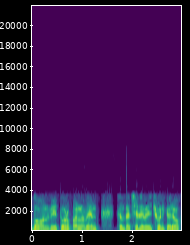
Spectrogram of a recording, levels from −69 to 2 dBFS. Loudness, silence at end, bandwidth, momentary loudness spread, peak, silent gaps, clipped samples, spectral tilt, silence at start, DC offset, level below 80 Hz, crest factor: -13 LUFS; 0.05 s; 3.9 kHz; 5 LU; 0 dBFS; none; under 0.1%; -8 dB/octave; 0 s; under 0.1%; -52 dBFS; 12 dB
